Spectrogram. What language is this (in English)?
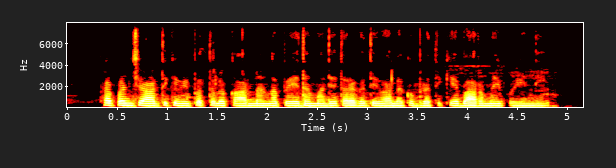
Telugu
